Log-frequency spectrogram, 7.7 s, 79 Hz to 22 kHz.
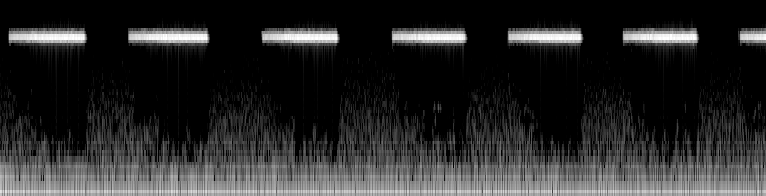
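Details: ["Pale bell cricket recorded by Korea's National Institute of Biological Resources in 2020, ringing a shrill, steady, bell-like trill in seven evenly timed bursts of under a second, with brief pauses between them."]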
